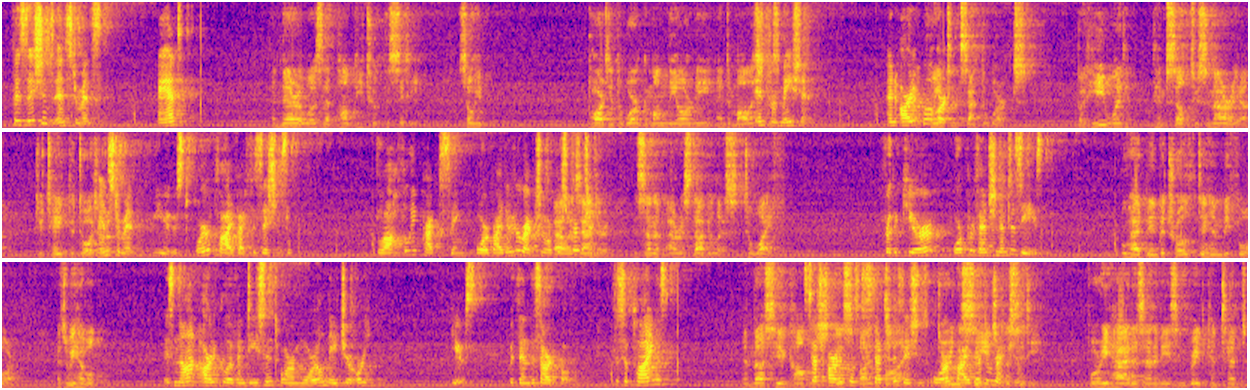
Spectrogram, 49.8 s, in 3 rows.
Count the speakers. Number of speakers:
two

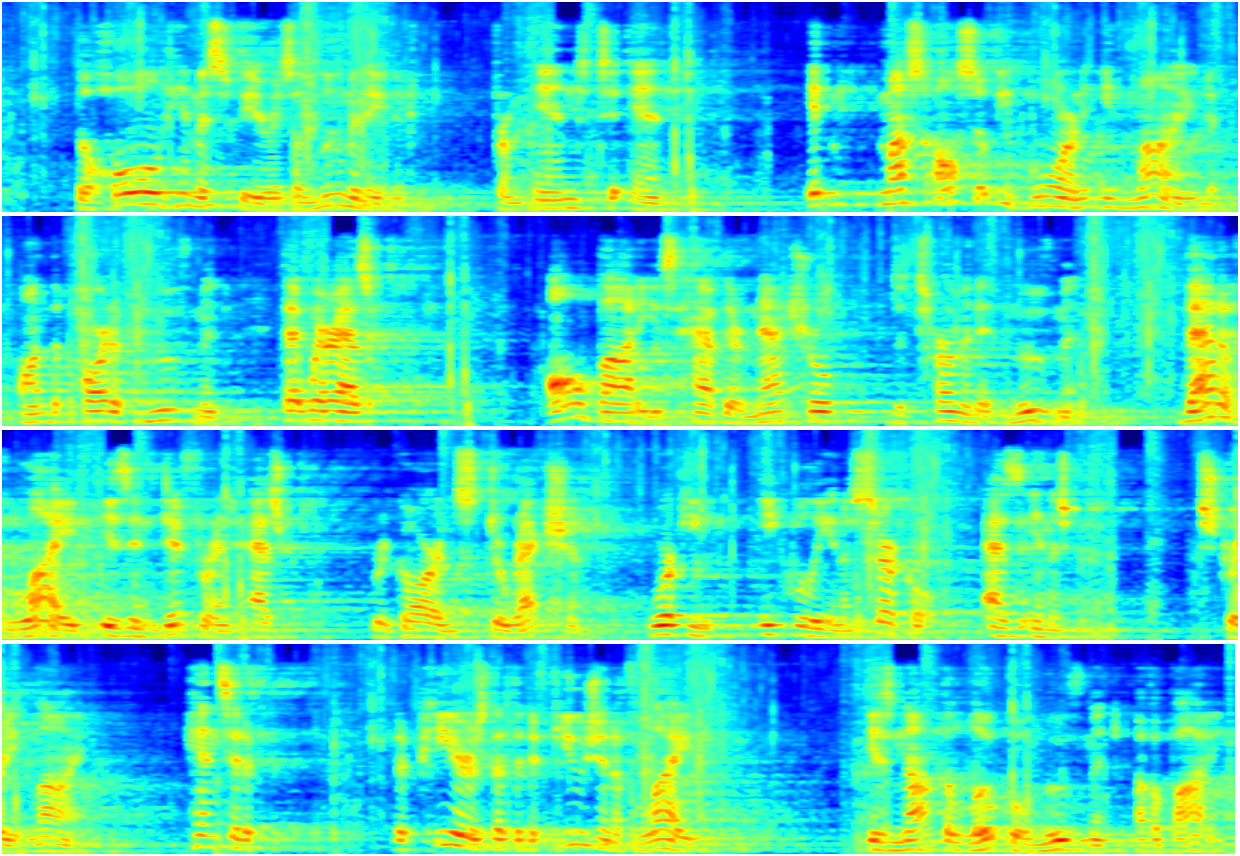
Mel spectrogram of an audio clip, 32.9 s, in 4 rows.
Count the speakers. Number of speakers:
one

